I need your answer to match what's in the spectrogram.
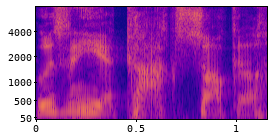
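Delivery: pushed high, rough-edged, raspy voice. Doing a quick impression while talking about a comedian: Joey Diaz impression. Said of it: "I can do a good impression".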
